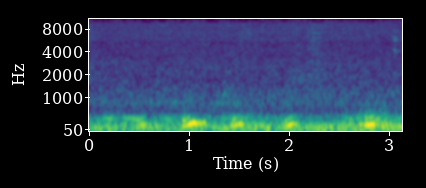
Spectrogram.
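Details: A newly arrived pair of grey-winged trumpeters in an aviary give low, short hooting notes, four or five soft rising calls spaced about half a second apart over a dull background hum.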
